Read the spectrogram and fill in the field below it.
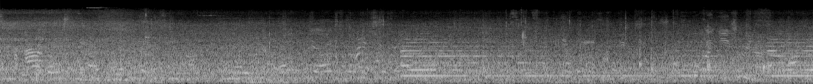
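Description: Horse hooves clop on pavement.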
